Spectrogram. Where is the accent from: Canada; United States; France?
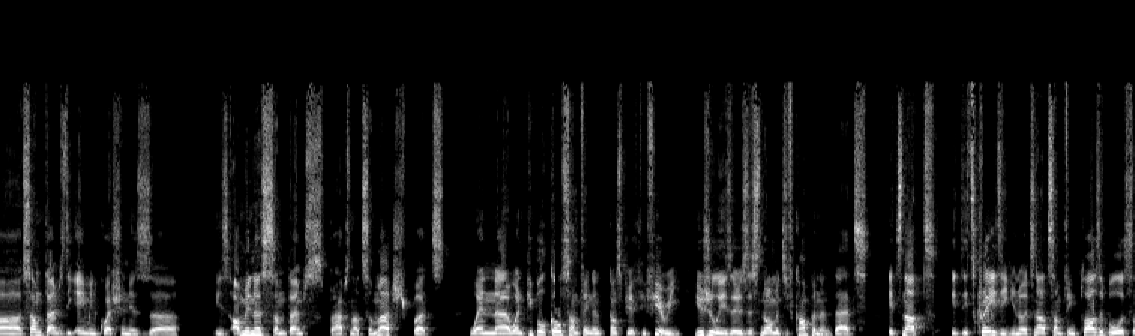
France; Bordeaux, Nouvelle-Aquitaine; now in Paris, France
